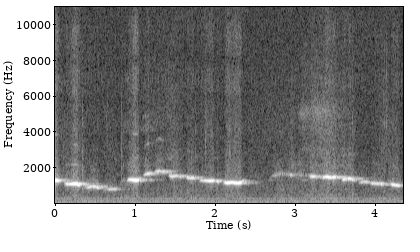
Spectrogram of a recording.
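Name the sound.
person whistling a tune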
